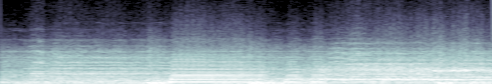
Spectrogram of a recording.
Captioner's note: horn Honking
